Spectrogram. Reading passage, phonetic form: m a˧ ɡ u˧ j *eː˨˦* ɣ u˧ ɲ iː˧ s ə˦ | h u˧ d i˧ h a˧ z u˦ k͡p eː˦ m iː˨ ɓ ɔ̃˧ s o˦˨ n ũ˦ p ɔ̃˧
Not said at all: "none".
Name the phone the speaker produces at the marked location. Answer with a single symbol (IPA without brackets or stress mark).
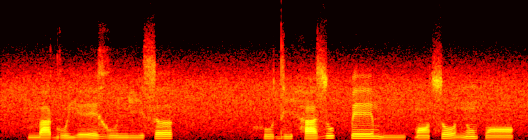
eː˨˦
